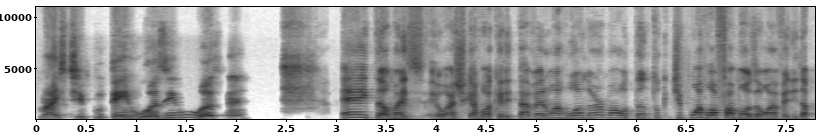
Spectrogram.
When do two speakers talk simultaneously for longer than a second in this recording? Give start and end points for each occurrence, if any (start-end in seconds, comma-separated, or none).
none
